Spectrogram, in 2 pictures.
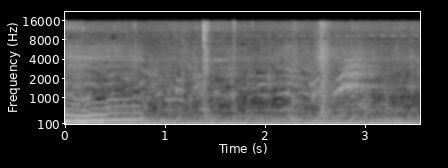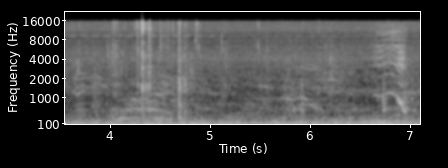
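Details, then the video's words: Puppies nursing from their mother give high, thin whimpers. A steady low tone opens the recording, followed by short rising and falling squeaks scattered through it, with soft handling noises and a low room hum beneath. "Amazing puppies breastfeeding"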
